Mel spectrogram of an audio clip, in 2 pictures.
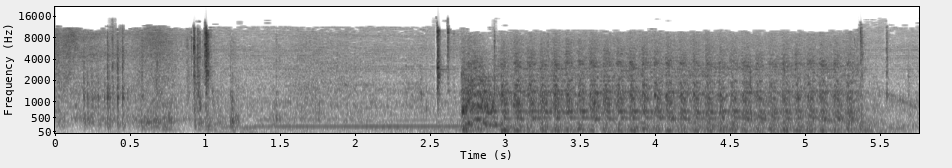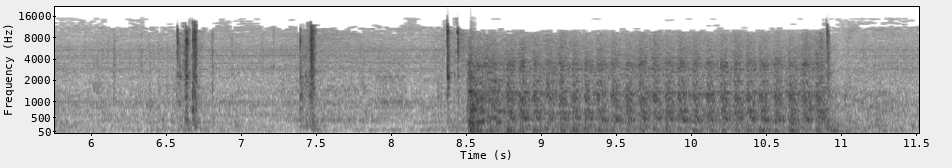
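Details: Buick Regal after sitting over winter, spring 2008, second battery installed: two cranking bursts about three seconds each with even starter churn, engine never catches; cranks but no start, no spark suspected.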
